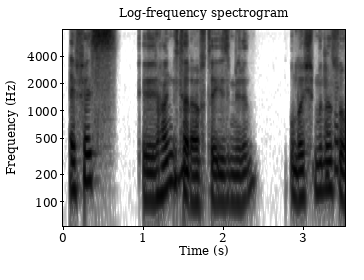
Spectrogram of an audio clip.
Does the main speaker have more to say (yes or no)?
no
